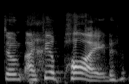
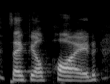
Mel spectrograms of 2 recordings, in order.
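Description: First: British slang pied said pʰɔɪd, rhyming with avoid; pied with a British-style oi vowel; mock British accent. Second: Said in the usual way. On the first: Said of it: "speak in an accent". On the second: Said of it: "That's, like, a big one".

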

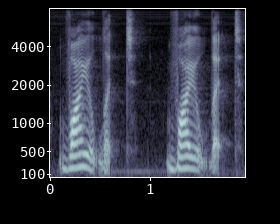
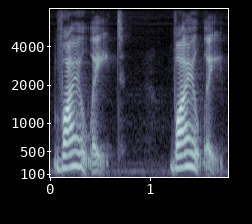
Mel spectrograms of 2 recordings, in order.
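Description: First: "violet" slowly, with a reduced "lit" ending; slow demonstration. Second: "violate" slowly, with a full "late" ending; slow demonstration. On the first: Teacher repeating for students, "violet" slow with weak "lit". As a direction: keep the last syllable of "violet" short and weak. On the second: Teacher repeating for students, "violate" slow with full "late". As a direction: say "violate" ending on a clear long "ay-t". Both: Shown as a demonstration. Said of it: "我再念一次哦".

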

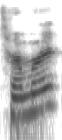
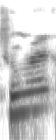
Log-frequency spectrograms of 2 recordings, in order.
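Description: First: "turmeric" with an r-coloured first syllable, TUR-mer-ick; TUR pronunciation. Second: "turmeric" with no first r, TOO-mer-ick; TOO pronunciation. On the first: Unsure speaker tries "turmeric" as TUR-mer-ick. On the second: Unsure speaker offers "turmeric" as TOO-mer-ick instead. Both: Real, not acted. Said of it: "I don't know if I'm saying that right".

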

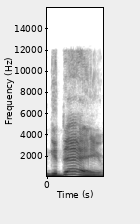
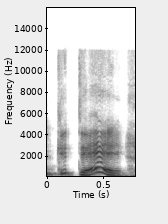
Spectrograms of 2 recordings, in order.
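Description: First: An attempt at an Australian "good day", the "day" falling; trying for an Aussie "good day". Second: American-sounding good day. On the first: Shown as a demonstration. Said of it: "No, that's not Australian". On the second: Retold or imitated. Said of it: "the way I said it was super American".

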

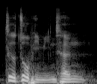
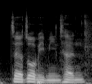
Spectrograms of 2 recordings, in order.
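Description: Both takes have the same delivery.

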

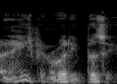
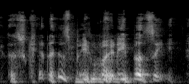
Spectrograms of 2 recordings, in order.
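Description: First: Said in the usual way. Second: Higher, laughing through it, leaning on "has"; amused emphasis. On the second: Real, not acted. Telling the host about the boy's record, amused and laughing. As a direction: chuckle and stretch "has been" like it's a wry joke.

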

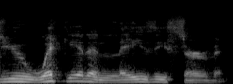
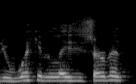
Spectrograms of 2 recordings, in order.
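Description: First: Slow, weighty retold rebuke; a master's measured condemnation, imitated; stern rebuke. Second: Higher, quicker mock scolding; a master's indignant telling-off, imitated; retold rebuke. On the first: Master rebukes servant in parable. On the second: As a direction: scold lightly in a raised pitch. Master's rebuke repeated, more briskly.

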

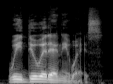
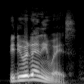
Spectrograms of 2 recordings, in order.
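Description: First: Said in the usual way. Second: "We do it anyways" said again higher and louder, hitting "do"; punched repeat. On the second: Shown as a demonstration. Hammer the "do" home on the repeat. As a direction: podcaster repeating it to listeners, stress on "do".

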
